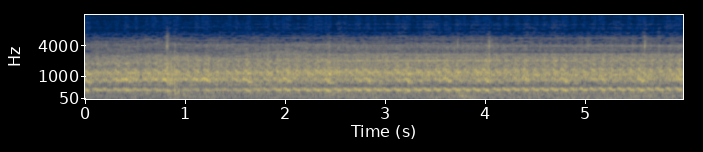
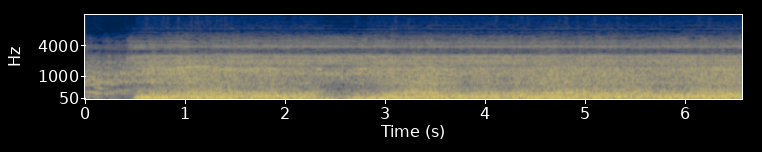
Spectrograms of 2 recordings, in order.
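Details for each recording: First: 1992 Chevrolet truck pulled from a field after sitting 10-15 years, cranking on a fresh battery with charger help and starter fluid sprayed in: starter churns steadily, about two to three turns per second, never catches; cranks but won't start. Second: 1992 Chevrolet truck pulled from a field after 10-15 years; catches after a short crank and settles into a steady, even low rumble with no knocks or misses; sounds healthy.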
